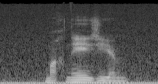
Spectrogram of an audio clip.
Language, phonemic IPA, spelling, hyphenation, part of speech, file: Dutch, /ˌmɑxˈneː.zi.ʏm/, magnesium, mag‧ne‧si‧um, noun, Nl-magnesium.ogg
- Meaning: magnesium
